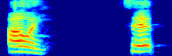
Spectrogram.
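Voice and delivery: loud, firm command to the dog. Real, not acted. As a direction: call the dog's name sharply, then the order. Commanding dog during training.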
